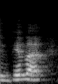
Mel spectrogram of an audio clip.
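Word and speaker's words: Weber: হ্যাঁ অন্তঃকর্ণ জার্মান বিজ্ঞানী Ernest Heinrich ভেভার এর নাম অনুযায়ী এটাকে ভেরিন ওসিকাল বলা। ঠিক আছে ড এবং ভি এর মত উচ্চারণ এই সংযোগ দিয়ে বায়ুথলিতে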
